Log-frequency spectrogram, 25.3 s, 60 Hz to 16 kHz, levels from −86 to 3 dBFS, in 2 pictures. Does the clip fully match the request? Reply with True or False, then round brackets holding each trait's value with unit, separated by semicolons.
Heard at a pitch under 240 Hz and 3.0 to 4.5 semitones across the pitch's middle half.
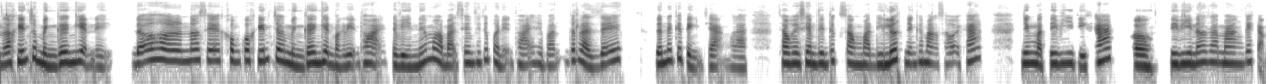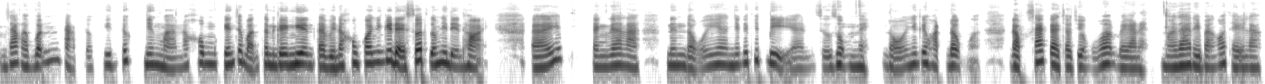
True (225 Hz; 3.9 semitones)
